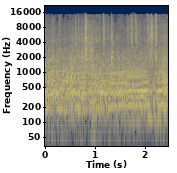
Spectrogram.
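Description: Honda Civic 1.5's four-cylinder engine pulling hard under acceleration on a rally stage, heard from inside the cabin, with frequent sharp clicks and knocks from the rough road surface.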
